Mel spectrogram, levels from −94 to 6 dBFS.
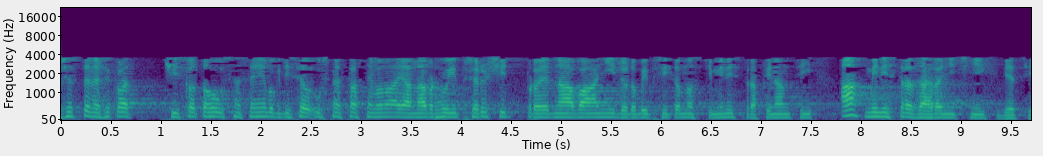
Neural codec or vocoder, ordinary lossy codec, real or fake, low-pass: none; MP3, 16 kbps; real; 3.6 kHz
